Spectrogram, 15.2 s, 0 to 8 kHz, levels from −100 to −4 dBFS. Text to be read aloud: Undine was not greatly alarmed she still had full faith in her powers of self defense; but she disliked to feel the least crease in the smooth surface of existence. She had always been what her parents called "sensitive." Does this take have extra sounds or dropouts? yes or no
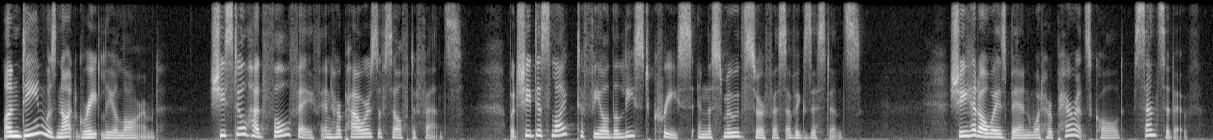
no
